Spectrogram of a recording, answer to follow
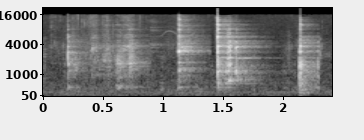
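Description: Steel knife and fork scraping and clinking on a ceramic plate while cutting a grilled steak: several short, sharp strokes, some with a brief metallic ring.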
